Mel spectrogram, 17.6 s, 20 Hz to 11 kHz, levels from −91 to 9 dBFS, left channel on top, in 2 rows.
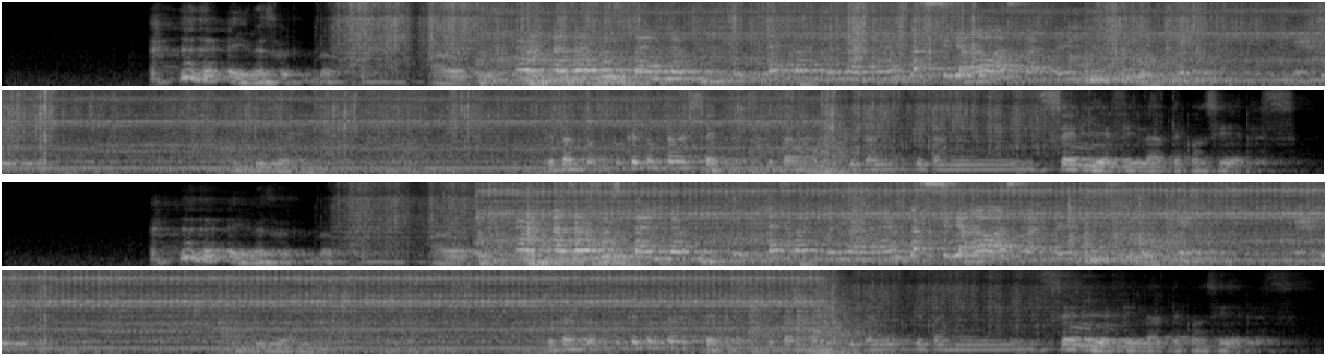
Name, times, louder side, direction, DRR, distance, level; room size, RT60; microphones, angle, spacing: voice 1, 1.0-3.2 7.2-7.8 10.3-11.0 11.3-11.6 12.4-17.4, left 2 dB, 75° left, 9 dB, 3.2 m, -40 dB
Crumpling crinkling, 1.9-16.5, left 8 dB, 40° left, 2.0 m, -42 dB
sound 1, 2.9-14.8, right 5 dB, 65° right, 6.3 m, -36 dB
voice 2, 3.4-8.2 8.6-9.0 15.9-16.3, right 2 dB, 20° right, 8 dB, 4.0 m, -33 dB
29.5 x 19.0 x 9.3 m, 0.82 s
head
